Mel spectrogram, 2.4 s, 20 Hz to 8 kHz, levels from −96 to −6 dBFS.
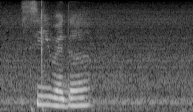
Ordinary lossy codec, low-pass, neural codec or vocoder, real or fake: none; none; none; real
